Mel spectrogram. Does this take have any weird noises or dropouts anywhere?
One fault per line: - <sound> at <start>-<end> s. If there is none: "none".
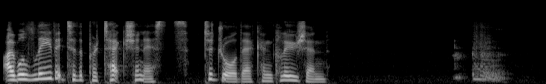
- throat clearing at 4.5-5.1 s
